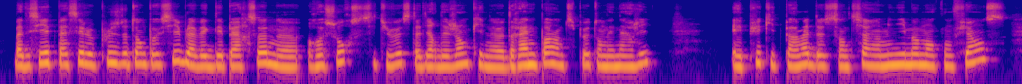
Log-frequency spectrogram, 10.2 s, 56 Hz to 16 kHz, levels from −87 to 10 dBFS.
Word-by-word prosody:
bah, 195 - +3
d'essayer 215 +6 +3
de 225 - -14
passer 215 +2 +1
le 215 -3 +1
plus 235 +2 +1
de 225 - 0
temps 225 0 0
possible 220 +3 0
avec 190 -2 +1
des 195 0 +1
personnes, 205 +3 +2
heu, 180 -1 0
ressources, 200 +7 -2
si 220 - -8
tu 205 -2 -5
veux, 215 +3 0
c'est-à-dire 190 -4 -2
des 185 0 +1
gens 210 +4 +1
qui 225 -2 -4
ne 180 -1 +1
drainent 200 +4 +3
pas, 230 +2 +1
un 220 -2 +1
petit 200 +1 -7
peu, 210 0 -3
ton 195 -3 -1
énergie 190 +5 0 0.8
et 185 - +2
puis, 235 +6 -2
qui 210 -4 -6
te - - -37
permettent 205 +2 +1
de 195 - -1
te - - -6
sentir 190 +2 -2
un 195 -1 0
minimum 210 +1 +4
en 195 - 0
confiance 240 +10 -2
210 Hz, 240 wpm, -20 LUFS, 190-225 Hz, 0.8 s, minimum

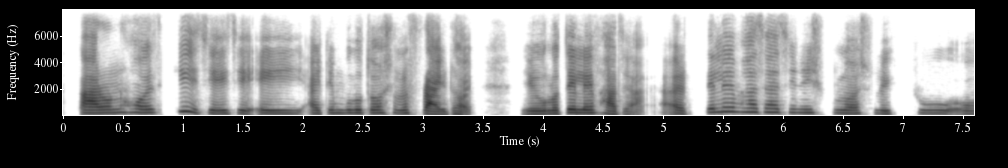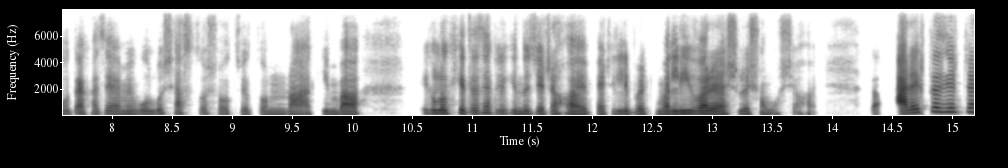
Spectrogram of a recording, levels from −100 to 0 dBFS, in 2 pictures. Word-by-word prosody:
কারণ 230 +1 +6
হয় 250 -1 +2 0.2
কি 355 - -1 0.2
যে, 225 - -2
এই 215 - 0
যে, 215 - 0 0.2
এই 215 0 +1 0.3
আইটেম 230 +2 -3
গুলো 235 0 +2
তো 230 - +1
আসলে 225 -1 -3
ফ্রাইড 170 +1 +4
হয়। - - -4 0.5
এগুলো 195 +2 +2
তেলে 240 -2 +7
ভাজা। 185 -2 -1 0.3
আর 210 - +1 0.2
তেলে 285 +4 +1 0.2
ভাজা 290 -1 0 0.2
জিনিসগুলো 245 -3 -5
আসলে 215 -1 -12
একটু 225 - -17 0.3
ও - - -3 0.2
দেখা 200 0 -3
যায় 195 -1 -3
আমি 195 0 -4
বলব 190 - -5
স্বাস্থ্য 200 +1 -9
সচেতন 180 -1 -11
না 175 - -1 0.2
কিংবা 180 -1 +1 0.6
এগুলো 220 -1 +3
খেতে 215 -3 0
থাকলে 210 -4 -1
কিন্তু 200 -1 -2
যেটা 190 0 -1
হয় 180 -1 +3
ফ্যাটি 185 0 -7
লিভার 185 -1 -2
কিংবা 185 0 -1
লিভারে 200 -1 +7
আসলে 180 -1 -5
সমস্যা 195 +3 -11
হয়। - - -17 0.4
তো - - -13 0.2
আরেকটা 275 +6 +7
যেটা 305 0 +5
210 Hz, 185 wpm, -25 LUFS, 190-235 Hz, 0.6 s, তেলে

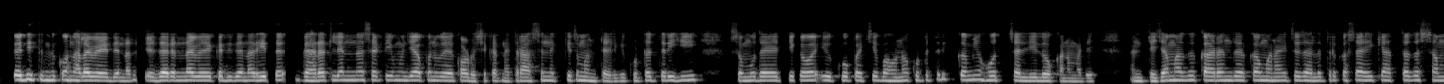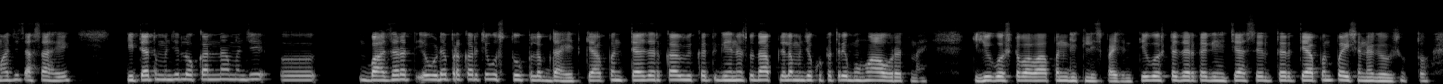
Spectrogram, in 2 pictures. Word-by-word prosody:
कधी 215 +1 +7
तुम्ही 195 -2 +2
कोणाला 195 -2 +4
वेळ 180 -2 +4
देणार? 165 -1 -1
शेजाऱ्यांना 185 +1 +4
वेळ 185 0 +3
कधी 185 -1 0
देणार, 180 -1 +1
हे 185 +1 +4
तर 205 - +1 0.2
घरातल्यांसाठी 200 +2 +1
म्हणजे 195 0 0
आपण 190 0 +1
वेळ 180 -1 +2
काढू 170 -3 +1
शकत 165 0 -5
नाही. 150 -2 -6
तर 175 - -3
असं 165 +3 -2
नक्कीच 185 +3 -4
म्हणता 170 -3 0
येईल 150 -1 -4
की 155 - -5
कुठेतरी 185 +3 -2
ही 200 +2 0 0.4
समुदायाची 180 +1 0
किंवा 190 0 +3
एकोप्याची 185 -1 -2
भावना 170 +1 0
कुठेतरी 200 +5 -6
कमी 205 +1 0
होत 200 -1 +1
चाललीय 165 -3 +1
लोकांमध्ये. 150 -3 -2 0.4
आणि 160 -1 -1
त्याच्यामागे 190 +5 +1
कारण 190 -1 +2
जर 190 0 +2
का 195 - +2
म्हणायचं 180 0 -1
झालं, 180 -1 0
तर 195 - -5
कसं 195 +1 -2
आहे 190 -1 +1
की 190 +1 -4
आत्ताचा 195 +1 -3
समाजच 190 +2 -3
असा 195 +1 -1
आहे 175 0 -1 0.6
की 200 - +3
त्यात 210 +1 +3
म्हणजे 220 +1 -2
लोकांना 230 0 -2
म्हणजे 225 +1 -3 0.2
अ, - - -8 0.8
बाजारात 215 +3 +2
एवढ्या 220 +1 +2
प्रकारच्या 230 0 -3
वस्तू 225 -1 -1
उपलब्ध 190 -4 -2
आहेत 160 -2 0
की 185 - +2
आपण 180 +2 -1
त्या 195 0 +5
जर 205 0 +1
का 210 0 +4
विकत 205 -1 -1
घेणं 195 0 +3
सुद्धा 205 +1 +2
आपल्याला 200 0 +1
म्हणजे 195 0 +2
कुठेतरी 200 0 -1
मोह 185 0 0
आवरत 170 -2 +1
नाही, 150 -1 -10 0.5
की 165 - -2
ही 180 - +5
गोष्ट 185 0 +2
बाबा 175 -1 +5
आपण 180 +1 0
घेतलीच 165 -2 -1
पाहिजे. 150 -1 0 0.2
ती 185 - +4
गोष्ट 190 0 +2
जर 185 0 +3
का 190 - +2
घ्यायची 175 0 +1
असेल, 180 -1 -1
तर 190 0 +3
ती 190 - +6
आपण 190 +1 +2
पैशाने 180 -3 +2
घेऊ 160 -1 +3
शकतो. 165 -2 -9
185 Hz, 195 wpm, -25 LUFS, 175-200 Hz, 0.8 s, कधी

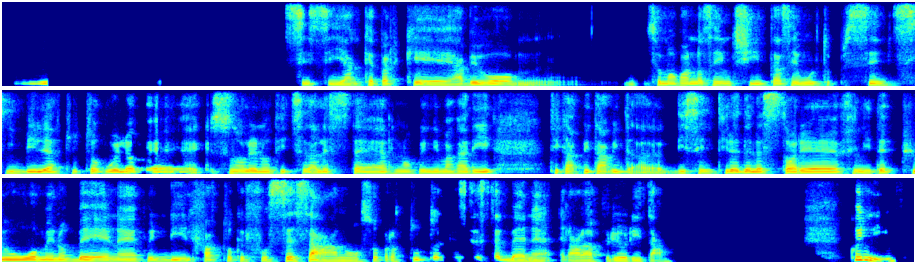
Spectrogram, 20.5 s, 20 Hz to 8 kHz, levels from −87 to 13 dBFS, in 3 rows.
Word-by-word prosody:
Mh. 150 -1 -3 1.8
Sì, - - -1
sì, 130 0 -3
anche 140 +6 -4
perché 135 -3 -1
avevo 135 -1 +2
mhmm, 60 - -10 0.6
insomma, 145 -2 -2
quando 145 0 -1
sei 150 +1 -3
incinta 145 -1 -3
sei 140 0 -2
molto 140 +1 -4
più - - -22
sensibile 145 -1 +1
a 140 - 0
tutto 145 0 -4
quello 140 0 +4
che 140 -1 -2
che - - -16
sono 155 -3 -1
le 145 - +4
notizie 140 +1 -2
dall'esterno, 140 +1 -2
quindi, 140 -1 -2
magari, 140 0 +1 0.4
ti 140 - -6
capitavi 145 0 -1
da - - -5
ehm, - - -6
di 155 0 -4
sentire 145 -1 +1
delle 140 -1 +6
storie 140 0 +5
finite 140 0 -2
più 140 +1 +2 0.2
o - - +9
meno 140 0 +2
bene, 135 0 +2
quindi, 135 -1 -2
il 130 - -5
fatto 135 0 -4
che 140 - -5
fosse 135 0 0
sano, 120 -2 +1
soprattutto 130 +2 -5
e - - -18
che - - -23
stesse - - -6
bene, 125 -3 -2
era - - -4
la 120 +1 -2
priorità. 120 0 -4 1.4
Quindi 280 +5 +5
140 Hz, 160 wpm, -24 LUFS, 135-145 Hz, 1.8 s, o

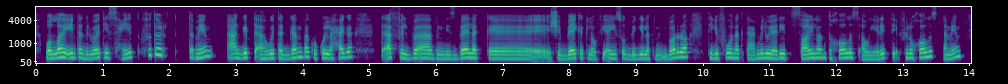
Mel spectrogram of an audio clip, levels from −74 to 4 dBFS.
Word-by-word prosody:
والله 200 +3 +6
أنت 205 0 0
دلوقتي 195 +3 0
صحيت 210 +3 -4
فطرت 325 +7 -1
تمام، 210 +7 0 0.2
ع - - +1
جِبت 205 +2 0
قهوتك 185 +1 0
جنبك 210 +6 0
وكُلّ 185 0 +1
حاجة 210 +5 0 0.4
تِقَفِّل 210 -3 +1
بقى 190 +2 +2
بالنسبه 170 +3 +2
لك 195 -1 +2
آآ، 165 -1 -1
شباكَّك 175 +4 +1
لو 155 - -1
في 155 - -5
أي 180 0 -1
صوت 180 0 -4
بييجي 165 +2 -2
لك 175 -2 -3
من 155 - -7
برّا 225 +6 +4 0.3
تليفونك 195 +1 0
تعملُه 180 +5 -1
ياريت 190 +1 +2
silent 195 +2 0
خالص 200 +3 +1
أو 155 -1 -3
ياريت 170 +6 -2
تقفلُه 200 0 -2
خالص، 225 +6 +1
تمام. 190 +11 -2
190 Hz, 155 wpm, -23 LUFS, 175-210 Hz, 0.4 s, والله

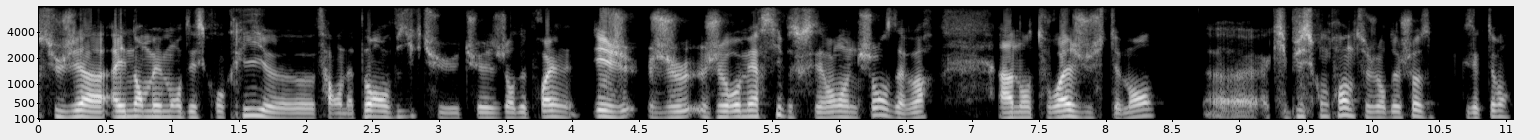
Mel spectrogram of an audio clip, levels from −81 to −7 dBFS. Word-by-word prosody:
sujets 155 0 +1
à 140 -2 +7
énormément 150 -1 +2
d'escroqueries. 145 +5 -3
Heu, 120 -2 -3
enfin 120 - -5
on 120 - -4
a - - -6
pas 160 - +3
envie 145 -1 +1
que - - -14
tu 125 -1 -9
tu 130 - -4
aies - - -3
ce 125 - -9
genre 130 0 -3
de 135 - -3
problème» 150 +4 +1 0.2
et 160 -1 +9
je 150 +2 +2 0.2
je 140 +1 -1 0.2
je 145 - -2
remercie, 155 +6 +2
parce 140 - -3
que - - +1
c'est 135 - -3
vraiment 140 +2 +1
une 130 - -11
chance 190 -2 -1
d'avoir 140 +5 -2 0.5
un 130 +1 +5
entourage, 145 +3 +4
justement, 140 +5 -3 0.4
heu, - - -9
qui - - -2
puisse 160 -1 +3
comprendre 170 +2 -1
ce 145 - -8
genre 140 -1 -4
de 140 - -3
choses, 145 -2 -3 0.2
exactement. 140 +3 -6
145 Hz, 230 wpm, -24 LUFS, 135-155 Hz, 0.5 s, et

